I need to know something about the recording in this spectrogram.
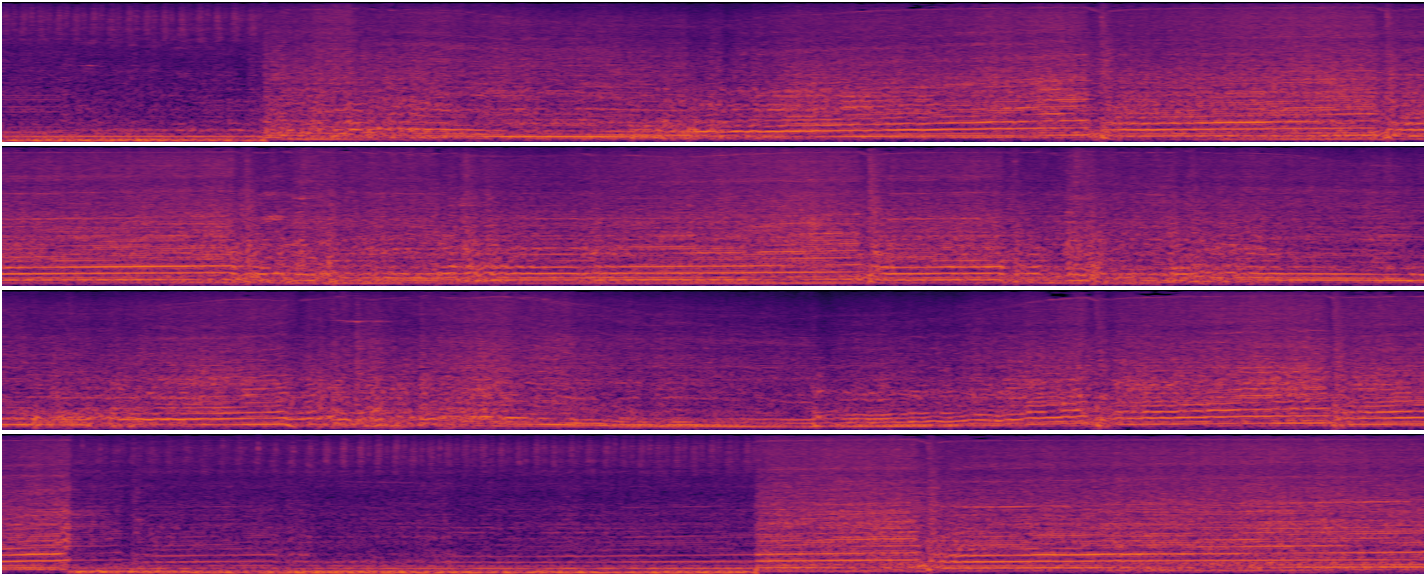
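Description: A race car engine roars loudly, revving up and shifting through gears again and again.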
